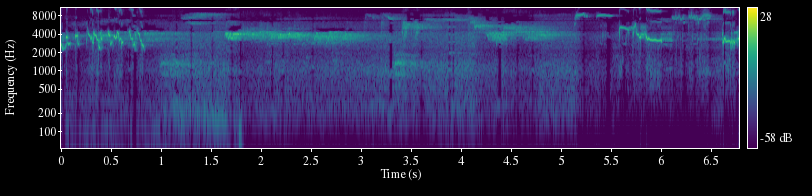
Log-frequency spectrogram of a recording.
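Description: Birds chirping: quick, high, twittering calls that are busiest at the start and again near the end, with a fainter high, steady call in between.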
